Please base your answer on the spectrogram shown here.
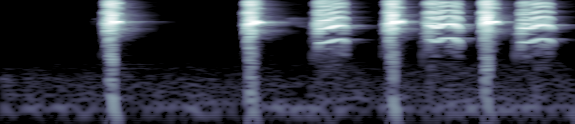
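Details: Long-tailed shrike song for tutoring other birds: sharp high clicks alternating with nasal, wavering squeaky notes in quick succession, with a faint low hum.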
